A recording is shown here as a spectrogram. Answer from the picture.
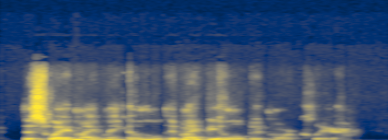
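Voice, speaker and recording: Medium in pitch, a man's voice comes across somewhat breathy. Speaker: electronic musician teaching a workshop. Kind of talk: workshop demonstration.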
